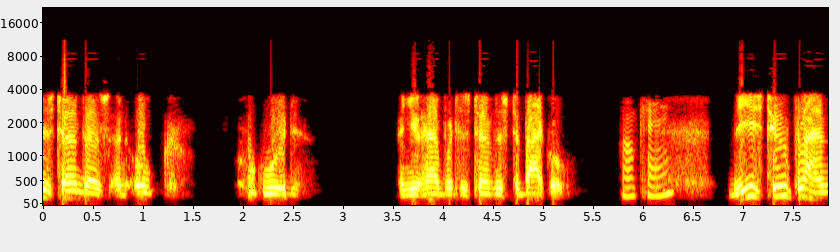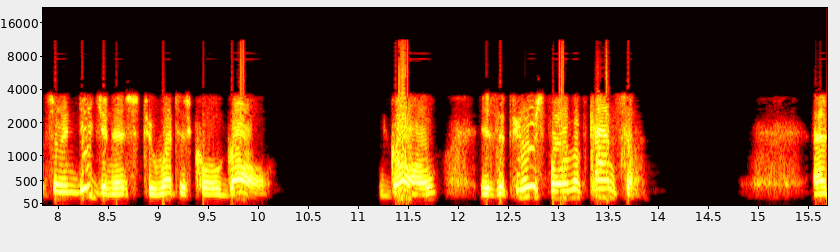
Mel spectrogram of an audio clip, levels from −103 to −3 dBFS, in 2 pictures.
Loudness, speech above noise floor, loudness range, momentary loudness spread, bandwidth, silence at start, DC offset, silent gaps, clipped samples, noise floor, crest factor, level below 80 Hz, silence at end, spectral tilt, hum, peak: -16 LUFS; 22 dB; 4 LU; 15 LU; 11.5 kHz; 0 s; under 0.1%; 1.54-1.80 s, 1.86-1.91 s, 2.80-3.52 s, 5.45-5.74 s, 6.75-6.82 s, 10.26-11.19 s, 14.08-14.81 s; under 0.1%; -38 dBFS; 14 dB; -60 dBFS; 0 s; -4.5 dB/octave; none; -2 dBFS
